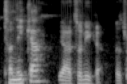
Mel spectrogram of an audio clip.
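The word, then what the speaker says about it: Tonnika: You pronounce that even funny. Tonica? You said Tonica? Yeah, Tonica.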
